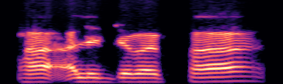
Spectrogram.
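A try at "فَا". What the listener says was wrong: ফা আলিফ নয়, ফা জাবার ফা, ফা জাবার ফা।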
